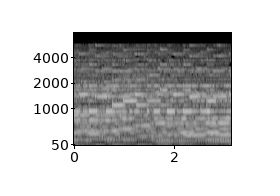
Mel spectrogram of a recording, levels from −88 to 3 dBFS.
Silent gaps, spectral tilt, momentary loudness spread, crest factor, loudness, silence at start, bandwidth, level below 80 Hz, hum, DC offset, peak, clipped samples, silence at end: none; -5 dB/octave; 2 LU; 12 dB; -23 LUFS; 0 s; 6 kHz; -58 dBFS; none; under 0.1%; -12 dBFS; under 0.1%; 0 s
